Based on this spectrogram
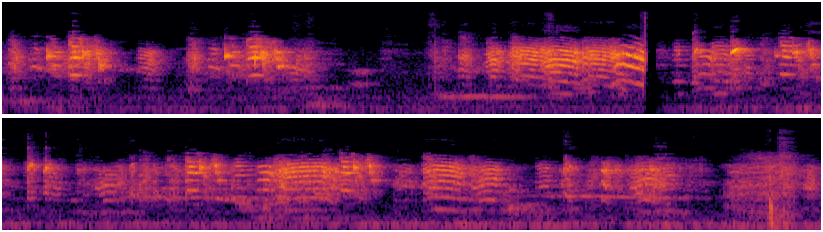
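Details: Indonesian zebra finch, emprit Jepang, giving separate buzzy bursts, then a longer rising series of nasal stacked notes and chatter, followed by a faint low rumble.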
